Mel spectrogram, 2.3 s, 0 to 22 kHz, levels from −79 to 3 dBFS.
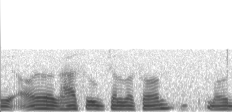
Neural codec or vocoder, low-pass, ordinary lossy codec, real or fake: none; 3.6 kHz; none; real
